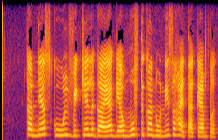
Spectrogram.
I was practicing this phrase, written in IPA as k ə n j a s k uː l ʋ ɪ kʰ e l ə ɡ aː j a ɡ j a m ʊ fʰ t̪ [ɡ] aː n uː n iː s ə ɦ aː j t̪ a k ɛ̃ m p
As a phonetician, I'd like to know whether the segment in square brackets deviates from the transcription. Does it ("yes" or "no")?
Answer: yes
